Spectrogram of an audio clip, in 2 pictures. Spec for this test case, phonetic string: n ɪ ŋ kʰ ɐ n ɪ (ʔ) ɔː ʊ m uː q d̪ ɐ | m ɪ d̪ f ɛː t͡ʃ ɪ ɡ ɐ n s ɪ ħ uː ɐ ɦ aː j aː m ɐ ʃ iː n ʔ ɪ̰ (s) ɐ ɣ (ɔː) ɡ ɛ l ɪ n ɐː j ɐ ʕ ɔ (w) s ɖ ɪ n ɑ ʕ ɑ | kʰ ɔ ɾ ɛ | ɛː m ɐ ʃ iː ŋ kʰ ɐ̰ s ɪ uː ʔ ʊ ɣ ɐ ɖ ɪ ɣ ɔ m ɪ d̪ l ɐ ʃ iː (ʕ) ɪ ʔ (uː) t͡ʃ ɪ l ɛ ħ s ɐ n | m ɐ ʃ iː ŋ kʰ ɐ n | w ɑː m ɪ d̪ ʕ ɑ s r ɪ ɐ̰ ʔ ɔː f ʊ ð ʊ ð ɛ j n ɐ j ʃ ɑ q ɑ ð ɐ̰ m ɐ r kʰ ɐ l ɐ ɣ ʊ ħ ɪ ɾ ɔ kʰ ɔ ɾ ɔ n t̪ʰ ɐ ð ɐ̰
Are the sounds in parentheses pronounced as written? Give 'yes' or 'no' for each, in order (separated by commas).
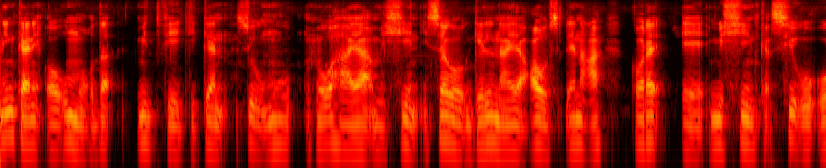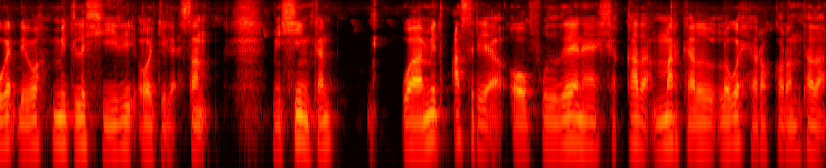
yes, yes, yes, yes, no, no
